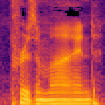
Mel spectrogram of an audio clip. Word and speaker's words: Prismind: Our guest today is Kereliuk, guitarist of Prismind. You got that right. You got the pronunciation of the band right.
